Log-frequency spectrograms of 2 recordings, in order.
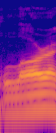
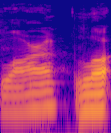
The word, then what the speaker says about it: Lara: drake no i think laura croft would actually be the actually pronounced lara didn't i say lara croft better adventurer because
